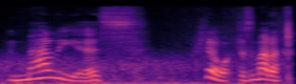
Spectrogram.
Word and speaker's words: malleus: matadora the malleus maleficorum the mollius no the malleus you know what doesn't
